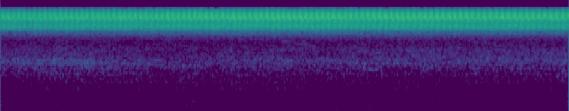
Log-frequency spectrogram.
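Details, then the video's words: Loud, steady cicada buzzing fills the whole stretch, a high rasping drone with rapid even pulsation and nearly constant volume. "เสียงจักจั่น ฟังเพื่อผ่อนคลาย (Cicada Sound Effects)【セミの声】"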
